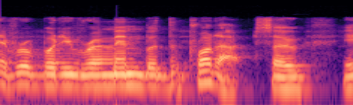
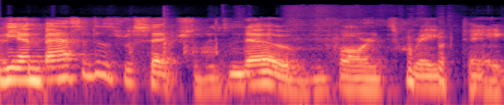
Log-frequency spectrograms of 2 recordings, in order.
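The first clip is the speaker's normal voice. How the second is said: daft, silly, completely stupid ad-read voice. Retelling a commercial voiceover done in a completely stupid voice. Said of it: "I did it in a voice like that".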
